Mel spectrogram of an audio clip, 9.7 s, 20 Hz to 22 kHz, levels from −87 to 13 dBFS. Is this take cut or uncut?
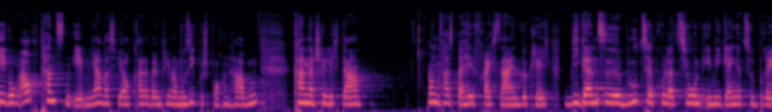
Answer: cut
